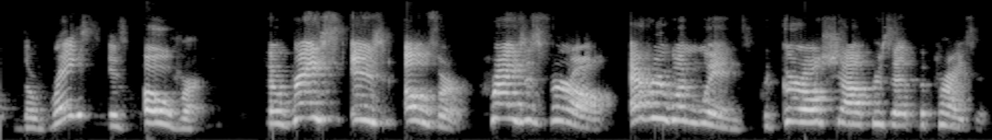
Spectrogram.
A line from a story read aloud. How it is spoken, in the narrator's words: Very suddenly, the dodo yelled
